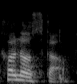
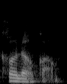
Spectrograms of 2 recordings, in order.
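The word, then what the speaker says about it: conozco: with victoria um perfect do you pronounce it just right conosco it just has an extra z in there so it's not conoco all right so here's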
